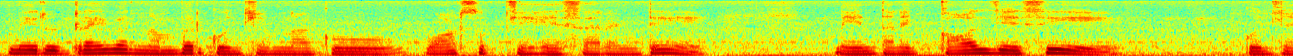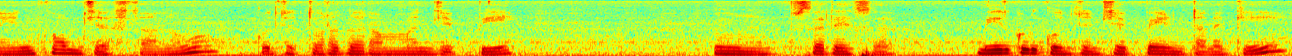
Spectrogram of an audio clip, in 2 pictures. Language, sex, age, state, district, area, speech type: Telugu, female, 60+, Andhra Pradesh, Sri Balaji, urban, spontaneous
